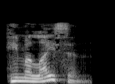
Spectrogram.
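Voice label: "hemolysin", British English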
